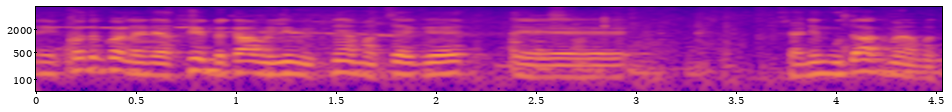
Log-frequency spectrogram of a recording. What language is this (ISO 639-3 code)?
heb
